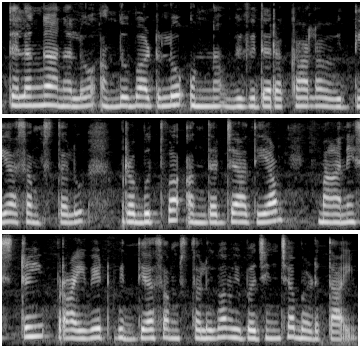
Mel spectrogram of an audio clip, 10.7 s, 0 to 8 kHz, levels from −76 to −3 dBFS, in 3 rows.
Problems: constant background noise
